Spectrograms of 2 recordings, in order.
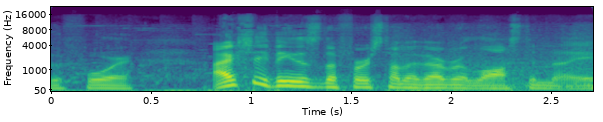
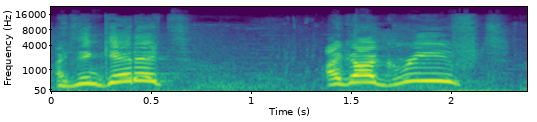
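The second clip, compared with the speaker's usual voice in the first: high, loud outraged wail; drawn-out loser's cry; anguished shouting; 11 semitones higher, 11 dB louder, much slower than usual. Real, not acted. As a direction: yell in disbelief at being robbed. Loses match, outraged.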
